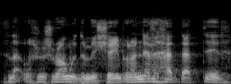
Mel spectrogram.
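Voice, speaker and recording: A man selling something privately shows it off on a phone he holds from behind the camera, indoors in his living room. His low-ish, fairly bright voice has a breathy edge, and he talks in a rapid-fire way, though the unscripted demo rambles and hesitates.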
